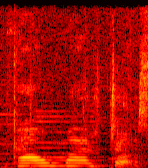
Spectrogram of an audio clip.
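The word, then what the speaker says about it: გაუმარჯოს: Kaumarjos.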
